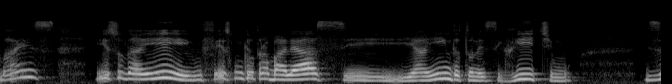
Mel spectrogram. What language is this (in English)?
Portuguese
